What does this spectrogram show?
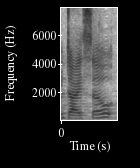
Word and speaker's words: Daiso: look at so if you do have a die so it's spelled da I s Oh and they have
